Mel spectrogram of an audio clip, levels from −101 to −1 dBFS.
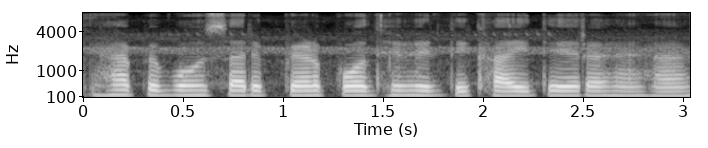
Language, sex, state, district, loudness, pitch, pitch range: Hindi, male, Jharkhand, Palamu, -16 LUFS, 160 Hz, 150-165 Hz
